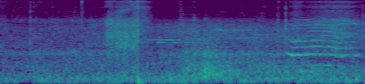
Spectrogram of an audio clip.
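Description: A multicoloured, mostly white cat at a railway station gives a short meow over steady background noise, faint to moderate and heard once.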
